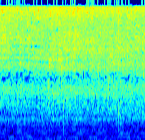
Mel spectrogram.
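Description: Minced meat keema frying in a pan with browned onions, a steady dense sizzle that stays even throughout with no voices.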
